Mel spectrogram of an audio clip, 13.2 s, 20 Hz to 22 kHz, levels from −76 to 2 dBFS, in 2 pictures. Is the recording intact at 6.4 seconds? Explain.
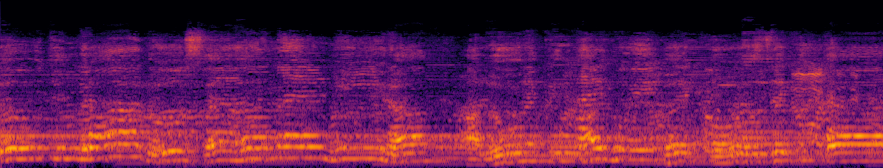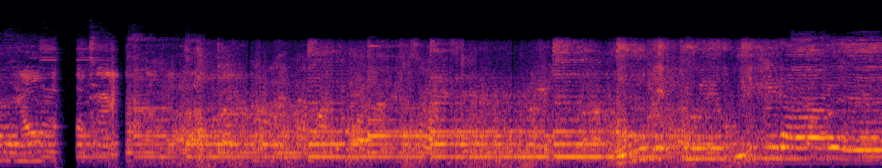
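Yes, the audio at 6.4 seconds is intact, with no dropout, click, distortion or other fault at that moment.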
